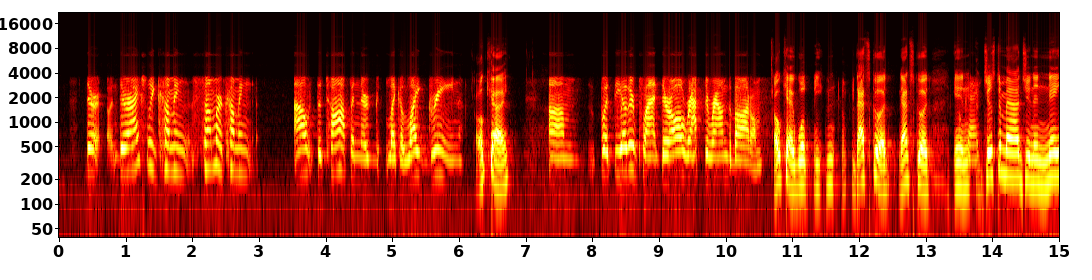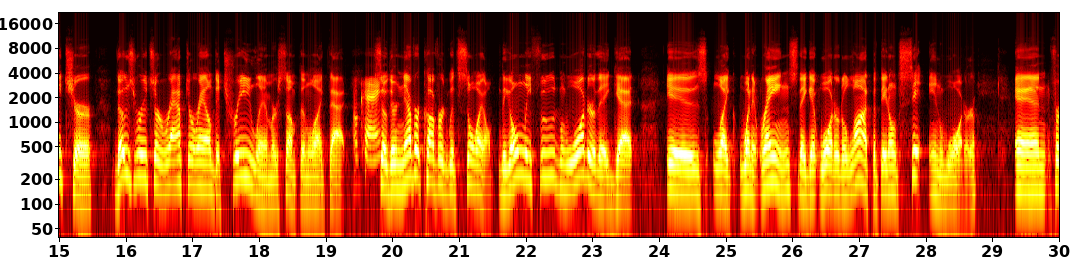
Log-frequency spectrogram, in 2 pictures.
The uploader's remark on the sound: As always, we take your phone calls.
